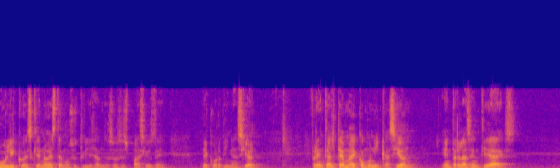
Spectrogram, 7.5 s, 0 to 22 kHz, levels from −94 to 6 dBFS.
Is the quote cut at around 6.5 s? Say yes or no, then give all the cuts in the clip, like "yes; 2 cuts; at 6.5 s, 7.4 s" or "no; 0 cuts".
no; 1 cut; at 5.1 s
